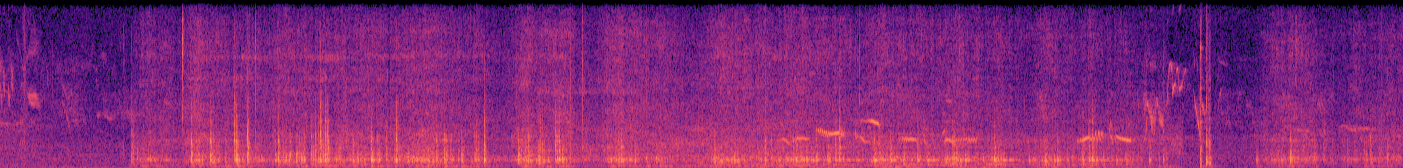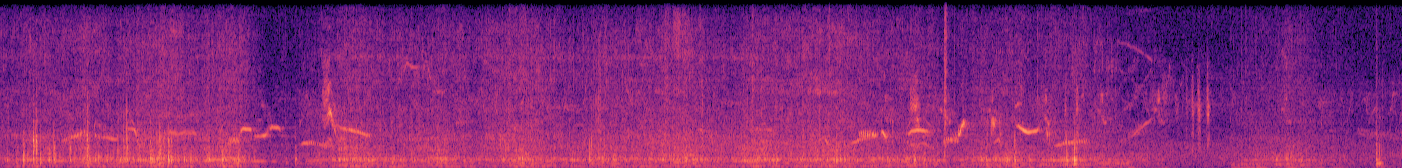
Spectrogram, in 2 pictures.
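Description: Hand-cranked meat grinder turning, its auger grinding chocolate-coated ice cream bars. The noise is dense and steady, with two short breaks, and stops a few seconds before the end. Birds chirp throughout.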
